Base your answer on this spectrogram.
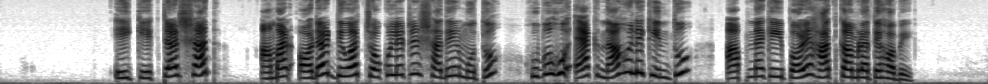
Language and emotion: Bengali, angry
